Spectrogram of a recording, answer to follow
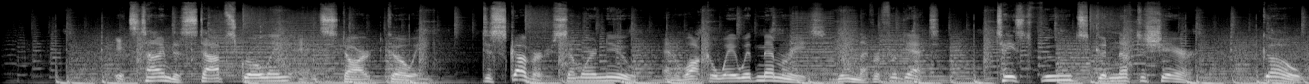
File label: Ad Sample, Professional Male Voice Over Talent American-English Speaker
